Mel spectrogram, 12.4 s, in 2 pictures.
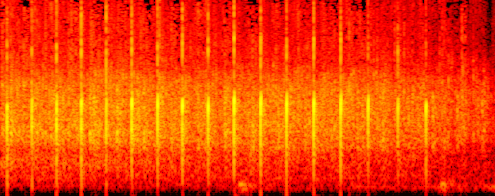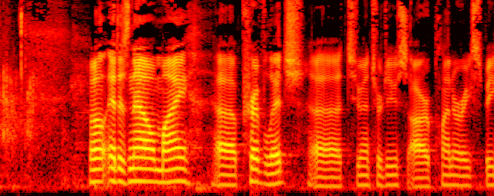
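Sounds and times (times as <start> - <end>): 
conference audience applause: 0.0 - 6.9
speech: 7.3 - 12.3.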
